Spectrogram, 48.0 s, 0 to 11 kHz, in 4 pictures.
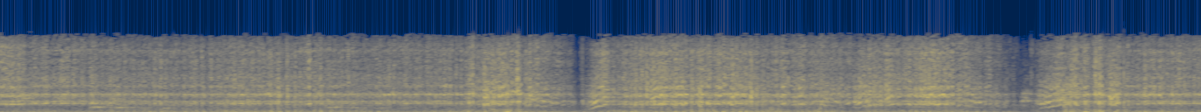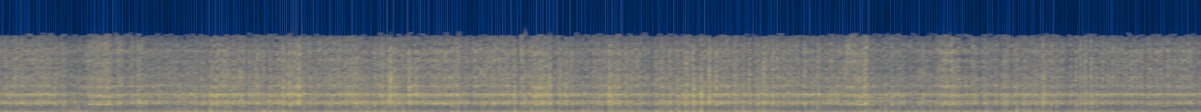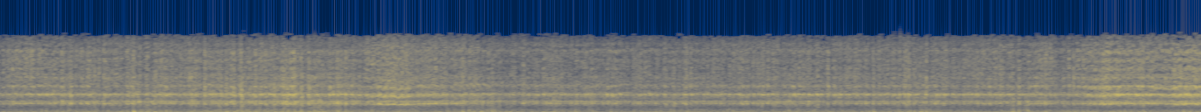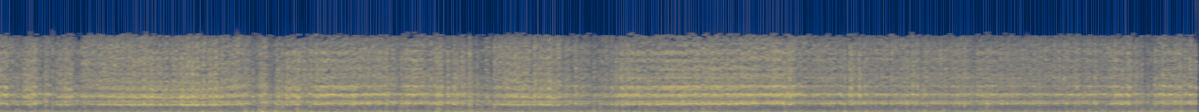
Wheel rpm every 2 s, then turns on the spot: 230, 230, 180, 190, 150, 150, 230, 240, 230, 240, 230, 230, 230, 230, 230, 230, 230, 230, 220, 220, 220, 220, 230, 240.
none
